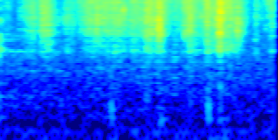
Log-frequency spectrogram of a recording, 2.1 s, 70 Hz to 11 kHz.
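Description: Coarse foam filter block scraping and rustling against the plastic housing of an Eheim Liberty 75 hang-on-back filter as it is pushed in by hand: a run of several scratchy rustles a second.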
